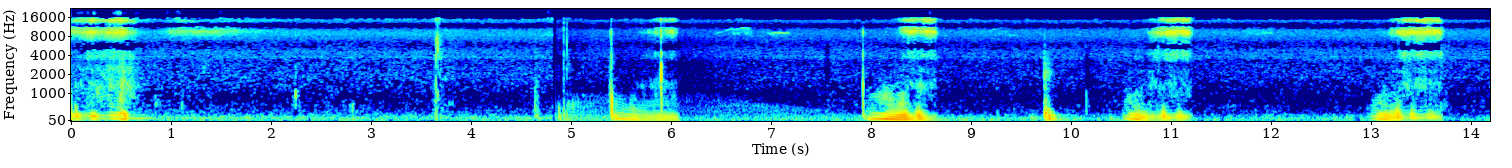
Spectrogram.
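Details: Tenchan, a kitten, snoring loudly like an old man indoors: low, rough snores with stacked harmonic buzz, coming in bursts about every two to three seconds, separated by quiet room hiss and a few faint clicks.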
